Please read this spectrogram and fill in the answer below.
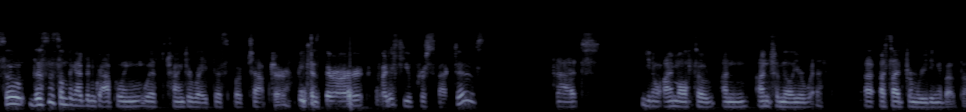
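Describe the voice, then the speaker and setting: With a Canadian accent, a man talks at a moderate pace in a fairly high pitch, using ordinary pitch variation. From rural northern Alberta, Canada. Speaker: nurse and nursing educator. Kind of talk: casual interview chat.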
